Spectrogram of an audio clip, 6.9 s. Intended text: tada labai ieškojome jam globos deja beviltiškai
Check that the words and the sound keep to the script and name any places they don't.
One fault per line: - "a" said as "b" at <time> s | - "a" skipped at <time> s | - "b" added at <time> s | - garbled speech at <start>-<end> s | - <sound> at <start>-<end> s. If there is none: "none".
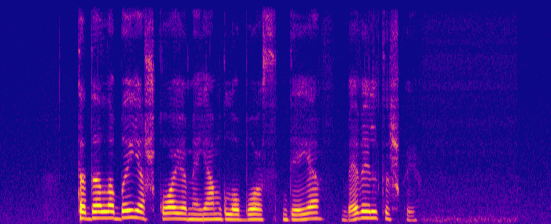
none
